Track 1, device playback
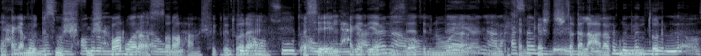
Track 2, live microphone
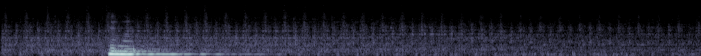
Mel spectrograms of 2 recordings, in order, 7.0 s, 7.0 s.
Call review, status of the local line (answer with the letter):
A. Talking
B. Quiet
A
